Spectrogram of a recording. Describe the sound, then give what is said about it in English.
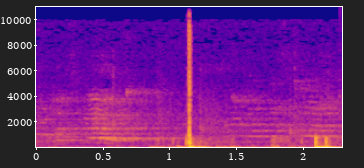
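A basketball is dribbled on the court during a college game with the Salukis trailing by one, giving a few sharp, thudding bounces under a commentator's steady talk, with two quick bounces close together at the end. “Milner will bring the ball. Of course, Saluki's down by one now. Milner dribbling out near the left wing.”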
